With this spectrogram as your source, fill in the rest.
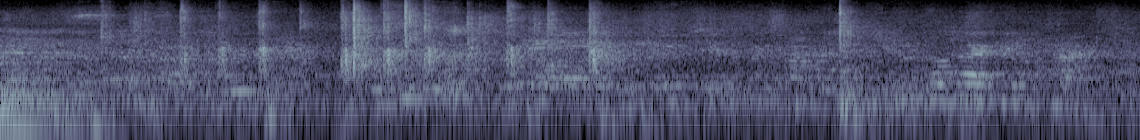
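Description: A crowd of men and women chat quietly in a large echoing hall.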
